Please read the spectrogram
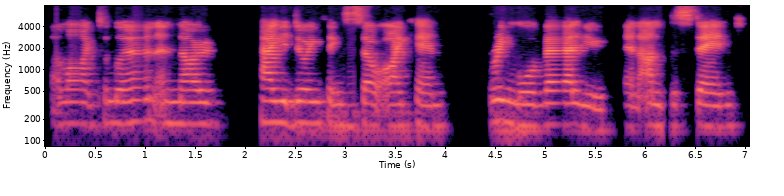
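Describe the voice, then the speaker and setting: Excitable woman interviewing on a video call. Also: fairly low pitch, dull audio. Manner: excitable, talks fast when excited. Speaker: client interviewing virtual assistants.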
